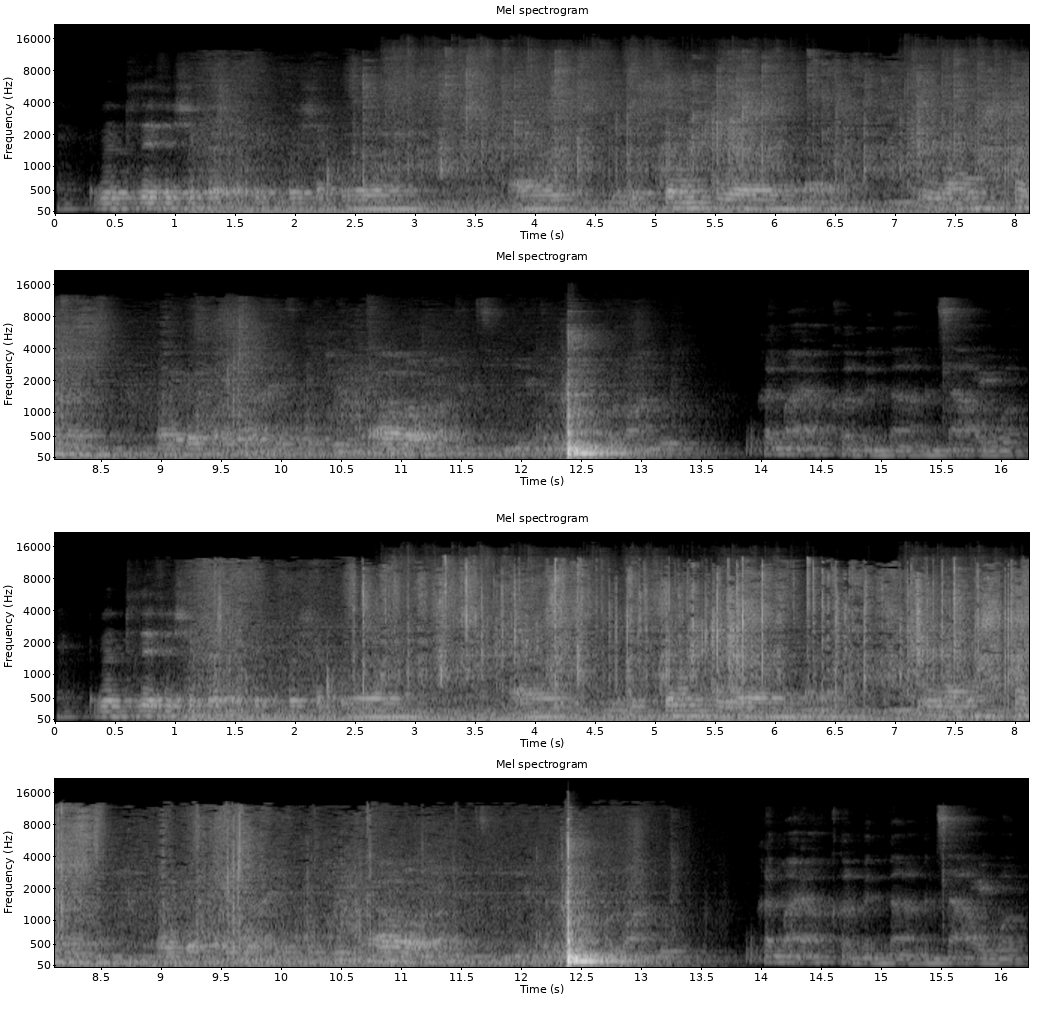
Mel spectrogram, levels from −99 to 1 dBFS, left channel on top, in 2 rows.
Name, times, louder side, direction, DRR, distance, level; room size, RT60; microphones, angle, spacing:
voice 1, 0.3-3.0 3.8-6.6 7.1-11.3 15.8-15.9, equal, 30° right, 0 dB, 1.1 m, -43 dB
sound 1, 0.7-13.3, right 5 dB, 65° right, 0.4 m, -37 dB
sound 2, 2.6-8.3, right 1 dB, ahead, 1.1 m, -54 dB
voice 2, 9.6-10.1 10.4-13.3 13.9-16.1, right 1 dB, 45° right, -1 dB, 0.8 m, -51 dB
6.4 x 4.6 x 5.8 m, 1.3 s
head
